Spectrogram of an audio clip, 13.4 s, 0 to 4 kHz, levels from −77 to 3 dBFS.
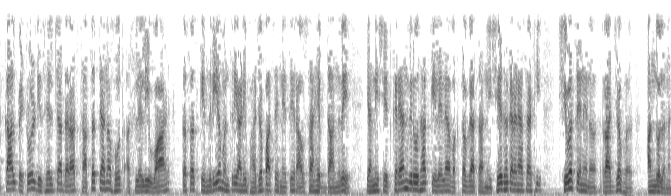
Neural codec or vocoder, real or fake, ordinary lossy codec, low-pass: none; real; none; 3.6 kHz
